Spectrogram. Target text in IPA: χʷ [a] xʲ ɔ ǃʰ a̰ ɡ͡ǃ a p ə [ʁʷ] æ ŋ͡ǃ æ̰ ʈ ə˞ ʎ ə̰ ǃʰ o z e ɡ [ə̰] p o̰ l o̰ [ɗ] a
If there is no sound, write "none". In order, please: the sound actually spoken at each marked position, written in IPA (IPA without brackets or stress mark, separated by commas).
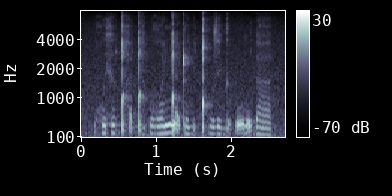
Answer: æ, ʁʷ, ə̰, ɗ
